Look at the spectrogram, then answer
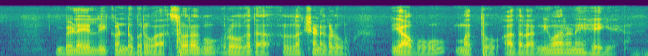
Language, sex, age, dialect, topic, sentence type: Kannada, male, 51-55, Mysore Kannada, agriculture, question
